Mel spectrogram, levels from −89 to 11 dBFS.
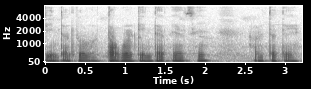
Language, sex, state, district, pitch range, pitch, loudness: Nagamese, male, Nagaland, Kohima, 90-100 Hz, 95 Hz, -21 LUFS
